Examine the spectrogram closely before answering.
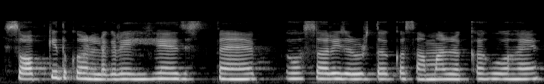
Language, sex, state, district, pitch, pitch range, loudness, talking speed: Hindi, female, Haryana, Charkhi Dadri, 250 Hz, 245-255 Hz, -16 LUFS, 165 wpm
